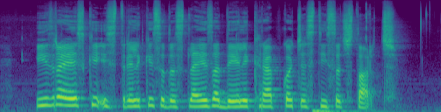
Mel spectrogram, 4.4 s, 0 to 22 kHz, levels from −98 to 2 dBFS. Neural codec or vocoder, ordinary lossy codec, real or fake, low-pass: none; none; real; none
